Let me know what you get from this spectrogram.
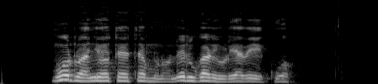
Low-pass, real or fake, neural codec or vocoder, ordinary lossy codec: none; fake; vocoder, 44.1 kHz, 128 mel bands, Pupu-Vocoder; none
